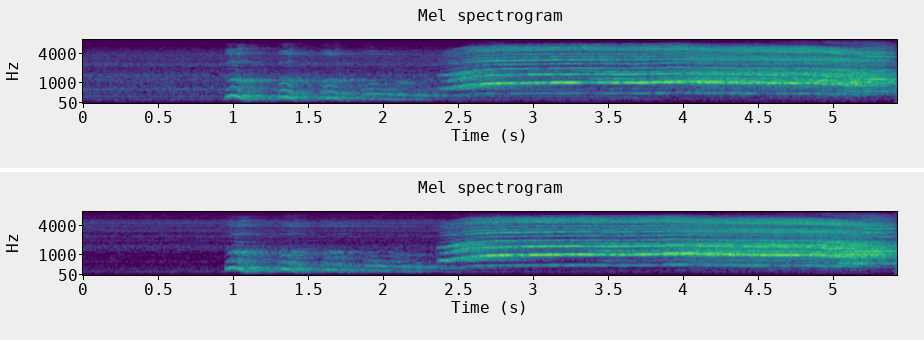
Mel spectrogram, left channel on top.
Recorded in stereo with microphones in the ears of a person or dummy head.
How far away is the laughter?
About 1.6 m.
